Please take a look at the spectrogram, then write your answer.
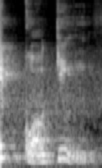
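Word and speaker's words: caulking: वो क्या है य कोकिंग क्या कहलाता है कोकिंग क्या कहलाता है दोस्तों कॉकिंग टूल ठीक है एल य पर साइलेंट है कॉकिंग टूल यह कहलाता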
